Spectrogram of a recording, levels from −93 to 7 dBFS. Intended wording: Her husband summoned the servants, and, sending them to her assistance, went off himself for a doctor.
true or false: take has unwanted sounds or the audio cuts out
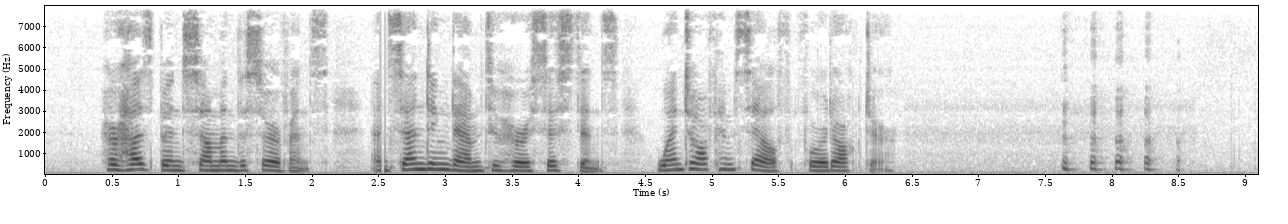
true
